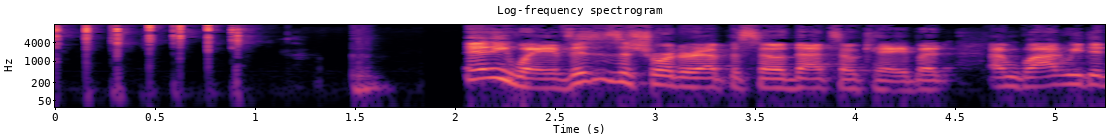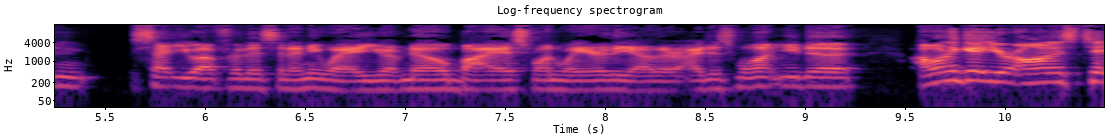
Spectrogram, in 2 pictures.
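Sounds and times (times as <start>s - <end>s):
clicky pen clicking: 0.0s - 1.0s
speech: 2.1s - 10.4s.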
